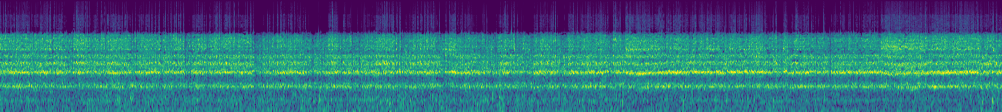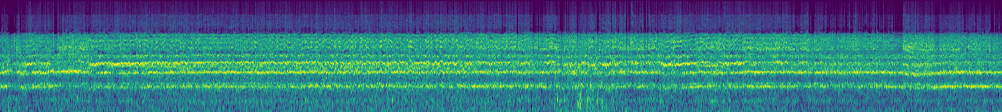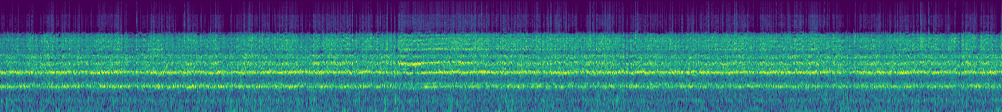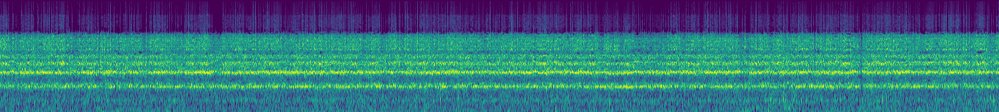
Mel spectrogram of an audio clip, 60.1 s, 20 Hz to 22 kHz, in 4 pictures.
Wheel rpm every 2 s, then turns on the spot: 230, 230, 230, 230, 230, 230, 230, 230, 220, 210, 210, 230, 220, 230, 230, 230, 230, 230, 230, 230, 230, 230, 240, 240, 230, 230, 230, 230, 230, 230.
none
